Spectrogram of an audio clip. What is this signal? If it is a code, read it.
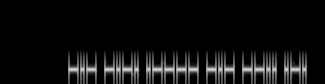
Morse code, heard as a keyed tone, about 40 wpm, 700 Hz. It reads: KC1KZR
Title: USA Call Signs Repeated 2x 40wpm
